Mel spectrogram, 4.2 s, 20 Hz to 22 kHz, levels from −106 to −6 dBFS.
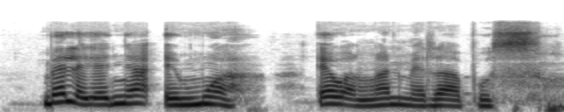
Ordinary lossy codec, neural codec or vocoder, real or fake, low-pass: none; vocoder, 24 kHz, 100 mel bands, Vocos; fake; 10.8 kHz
